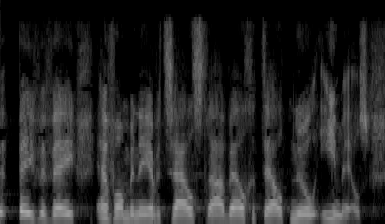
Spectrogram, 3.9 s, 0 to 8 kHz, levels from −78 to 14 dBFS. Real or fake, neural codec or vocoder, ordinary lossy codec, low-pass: real; none; none; 7.2 kHz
